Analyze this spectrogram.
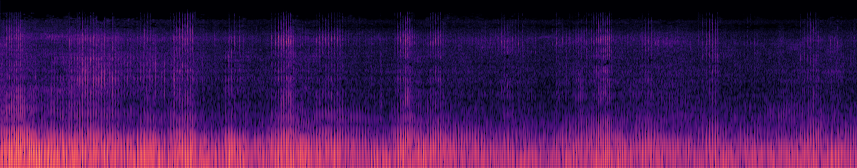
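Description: Dirt bike engines running as the motocross bikes pull away, growing quieter as they ride off across the field, with scattered sharp clicks.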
